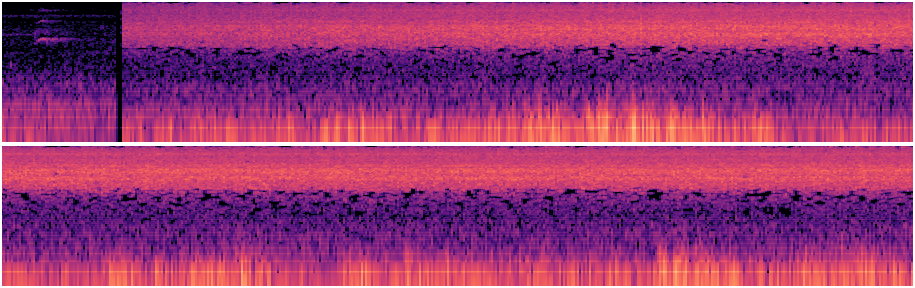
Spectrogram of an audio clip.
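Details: Cicadas in a cool breeze, heard as a loud, steady, high hissing buzz. It starts suddenly after a quiet first second and holds unbroken to the end, with soft low wind rumble underneath.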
